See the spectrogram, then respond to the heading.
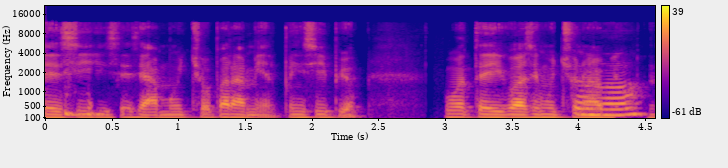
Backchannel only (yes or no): yes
